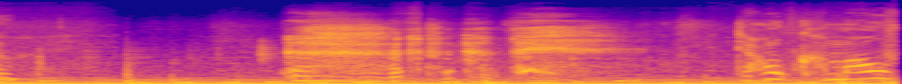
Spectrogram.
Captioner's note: laughs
